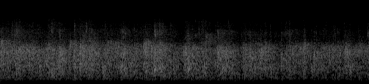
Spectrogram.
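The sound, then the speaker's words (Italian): An audience applauds the Lord for a fellow church member, a steady, dense wash of many hands clapping at an even level for the whole stretch, with no voices rising above it. “Facciamo un applauso al Signore per questo fratello.”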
